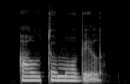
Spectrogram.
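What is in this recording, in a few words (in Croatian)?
"automobil", Hrvatski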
